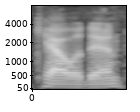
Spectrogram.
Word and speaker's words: Caladan: I'm probably getting that name wrong. I should know. You got it right, Caladan.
